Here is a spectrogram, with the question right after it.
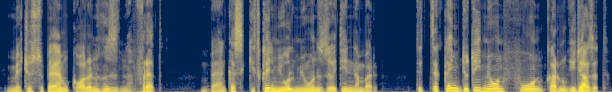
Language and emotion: Kashmiri, angry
